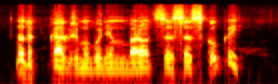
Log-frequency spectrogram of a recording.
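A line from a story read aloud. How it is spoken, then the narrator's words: Cheerful question. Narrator (Russian): весело спросил Володя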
